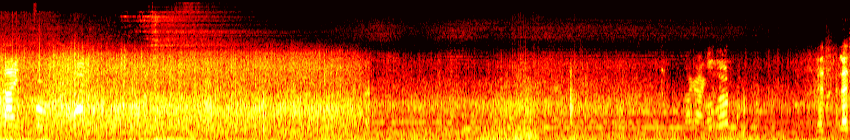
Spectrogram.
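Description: A fast-moving racing sailboat crossing the Atlantic in January, with steady rushing wind and water noise over hull and rigging. People talk intermittently underneath.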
